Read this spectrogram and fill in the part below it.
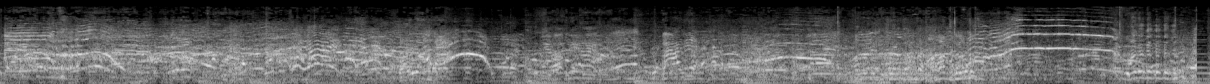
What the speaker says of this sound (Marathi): मित्रांनो, नेमकं गर्दी कशाला म्हणतात हे तुम्ही पुढे बघा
